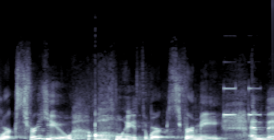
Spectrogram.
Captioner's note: timer beeps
